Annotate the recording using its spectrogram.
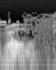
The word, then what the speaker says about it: Cesena: Cesena.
